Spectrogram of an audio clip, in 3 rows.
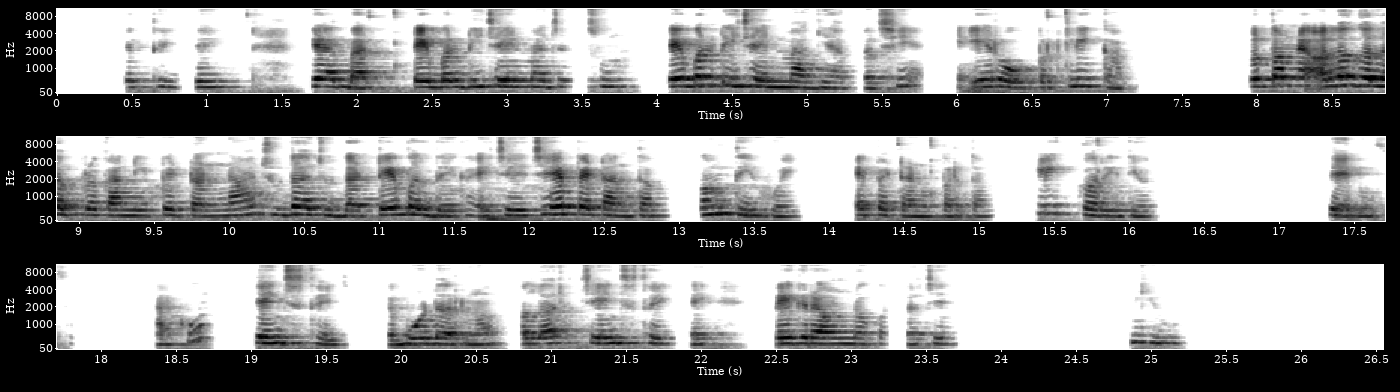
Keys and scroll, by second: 26.2 alt+KP_1.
